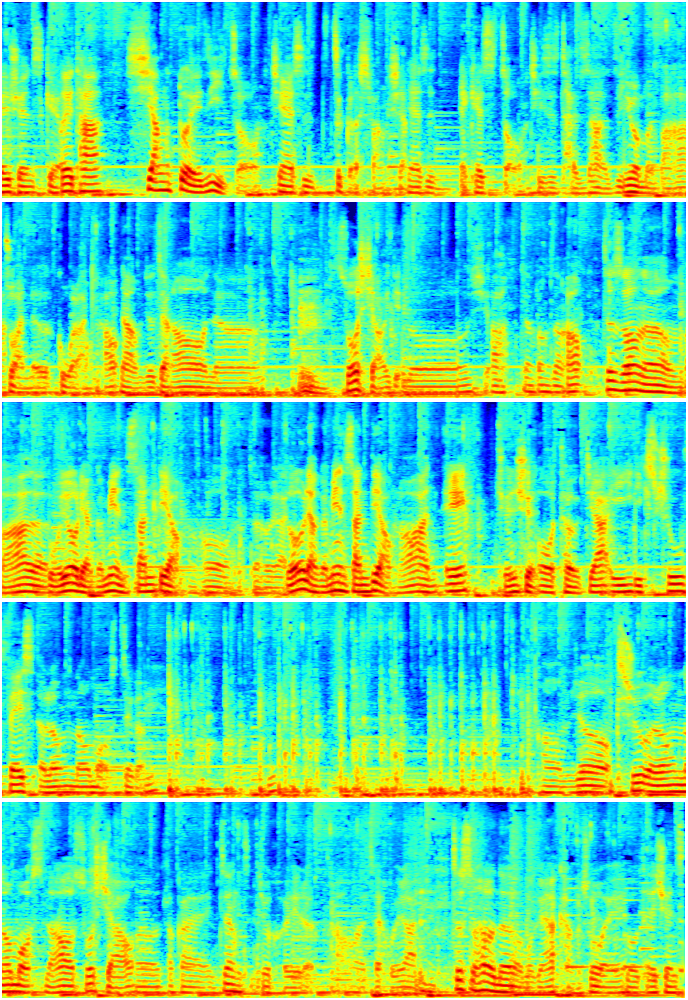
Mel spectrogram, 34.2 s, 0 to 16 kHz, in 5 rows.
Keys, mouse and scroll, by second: 2.9-6.6 middle drag, 6.6 r, 7.7 scroll down 2, 7.8-9.3 shift+middle drag, 9.3 KP_1, 9.7 KP_3, 9.8 shift+middle drag, 10.1 scroll up 1, 10.6 s, 11.7 g, 12.2 click, 12.4 shift+middle click, 12.9 click, 13.2-13.6 middle drag, 13.6 Tab, 14.1 middle click, 14.4 shift+click, 14.7 middle click, 15.2 x, 15.4 Tab, 15.9-16.4 shift+middle drag, 16.4 scroll up 3, 16.5 Tab, 16.8-18.3 shift+middle drag, 18.3 a, 18.8-19.8 shift+middle drag, 19.8 alt+e, 22.3-24.3 typing, 23.2 middle click, 25.8 s, 26.6-28.3 middle drag, 28.3 s, 29.8 shift+middle click, 30.7 Tab, 31.1 click, 31.4-33.2 shift+middle drag, 33.2 ctrl+a.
